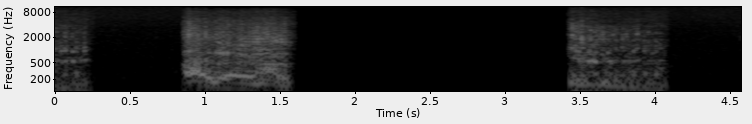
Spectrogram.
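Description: Jackie, the lion filmed for black-and-white film openings from 1928 to 1956, lets out a loud, deep, rasping roar, falls completely silent for a couple of seconds, then roars once more with a similar gravelly burst. No one speaks.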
